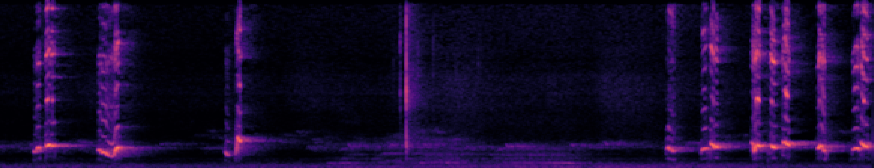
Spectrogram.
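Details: Yellow-vented bulbul singing persistently in the morning, ropel style: a few loud slurred notes, a quieter gap with a sharp click and softer low whistles, then a fast run of bubbly phrases.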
